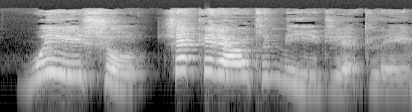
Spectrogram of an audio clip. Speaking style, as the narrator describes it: my grandmother cried

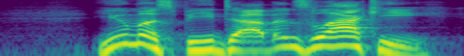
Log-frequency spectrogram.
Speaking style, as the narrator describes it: he yelled back down

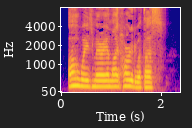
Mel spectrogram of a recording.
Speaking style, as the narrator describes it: cried the smiling Bertha

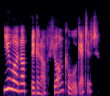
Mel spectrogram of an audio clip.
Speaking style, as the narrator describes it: replied she

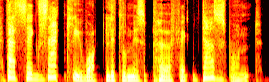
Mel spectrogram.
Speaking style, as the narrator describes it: said Hermione sweetly

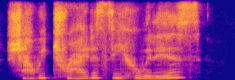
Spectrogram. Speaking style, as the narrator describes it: She whispered

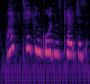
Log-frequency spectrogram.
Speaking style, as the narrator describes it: Emily snapped sharply

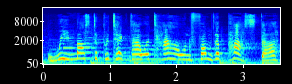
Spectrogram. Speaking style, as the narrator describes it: shouted the mayor

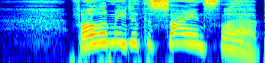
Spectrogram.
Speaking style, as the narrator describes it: shouted

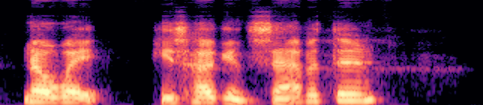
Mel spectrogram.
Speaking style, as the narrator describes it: Glint called out again

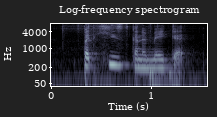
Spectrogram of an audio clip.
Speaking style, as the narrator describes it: Louis said

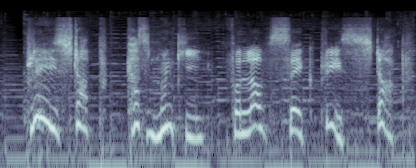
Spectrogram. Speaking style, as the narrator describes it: Wolf was the first to cry out in pleading tones breathlessly

